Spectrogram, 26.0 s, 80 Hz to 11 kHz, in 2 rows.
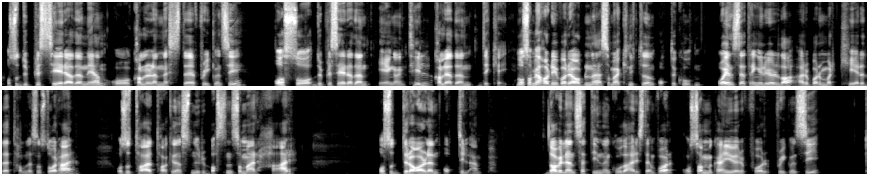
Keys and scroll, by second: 0.0-0.3 typing, 2.0 super+d, 3.1 Return, 3.5-4.4 typing, 5.4 super+d, 7.1-8.0 typing.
